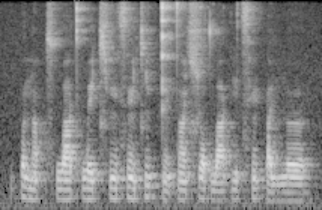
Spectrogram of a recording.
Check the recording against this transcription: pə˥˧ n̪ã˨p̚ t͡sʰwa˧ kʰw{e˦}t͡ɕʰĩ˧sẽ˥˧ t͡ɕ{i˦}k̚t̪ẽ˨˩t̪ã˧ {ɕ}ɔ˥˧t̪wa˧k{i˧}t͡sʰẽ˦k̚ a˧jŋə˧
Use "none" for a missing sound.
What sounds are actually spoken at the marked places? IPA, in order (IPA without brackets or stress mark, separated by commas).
e˧, ĩ˦, ɕ, i˧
